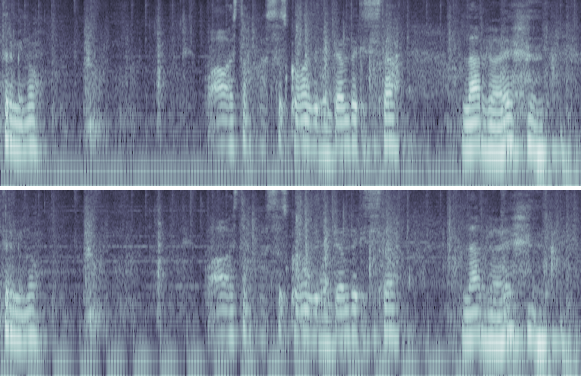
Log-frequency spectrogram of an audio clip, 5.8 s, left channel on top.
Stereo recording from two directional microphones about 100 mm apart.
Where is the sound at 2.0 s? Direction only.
25° left (ahead or behind).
